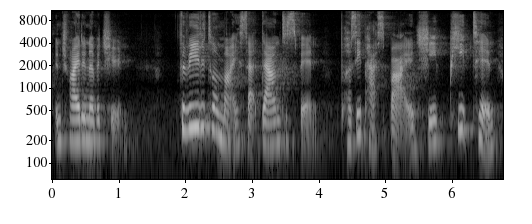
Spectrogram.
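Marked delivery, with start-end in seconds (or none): none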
